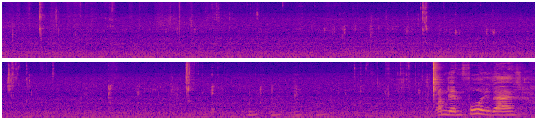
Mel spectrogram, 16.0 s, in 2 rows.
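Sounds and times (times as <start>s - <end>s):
person chewing: 0.0s - 4.0s, 4.8s - 14.6s
wet mouth clicks: 10.8s - 12.6s.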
